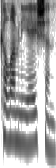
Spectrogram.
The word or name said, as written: calumniation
